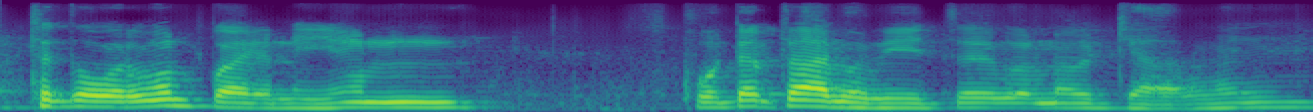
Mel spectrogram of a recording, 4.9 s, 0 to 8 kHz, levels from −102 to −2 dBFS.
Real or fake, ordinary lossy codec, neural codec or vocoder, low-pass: fake; none; codec, 16 kHz, 1 kbps, X-Codec, HuBERT features, trained on general audio; 7.2 kHz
